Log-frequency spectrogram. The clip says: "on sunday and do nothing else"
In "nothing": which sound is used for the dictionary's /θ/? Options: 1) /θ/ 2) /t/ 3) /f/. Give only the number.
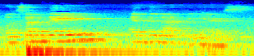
2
